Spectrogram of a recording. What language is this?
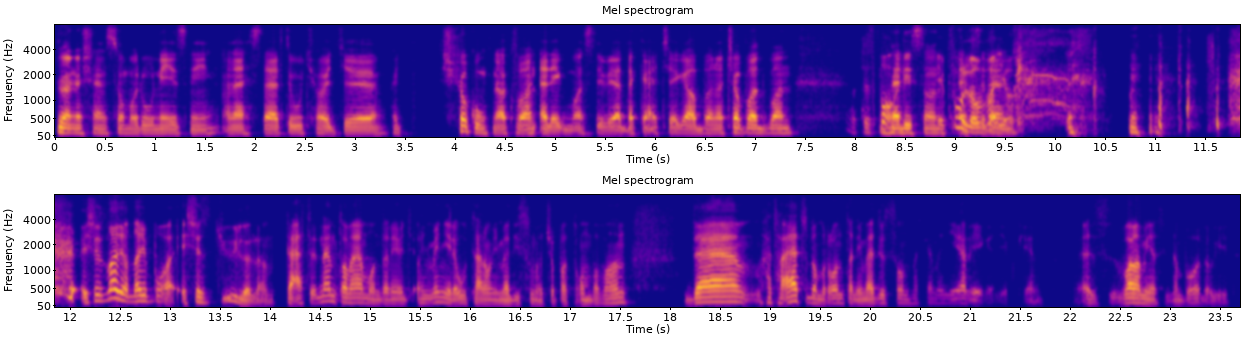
Hungarian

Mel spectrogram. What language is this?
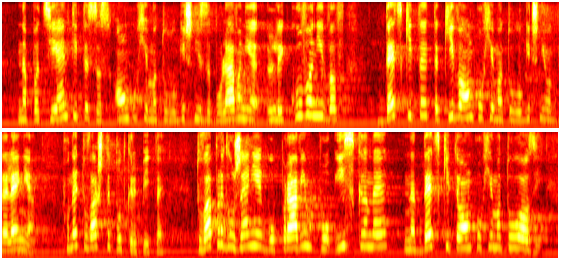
Bulgarian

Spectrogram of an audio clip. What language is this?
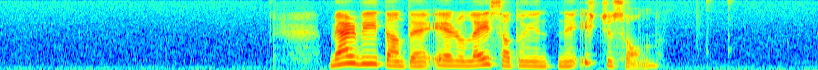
Faroese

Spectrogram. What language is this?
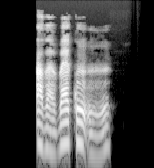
Tepeuxila Cuicatec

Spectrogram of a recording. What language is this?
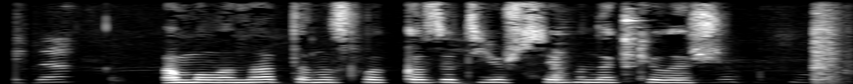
Mari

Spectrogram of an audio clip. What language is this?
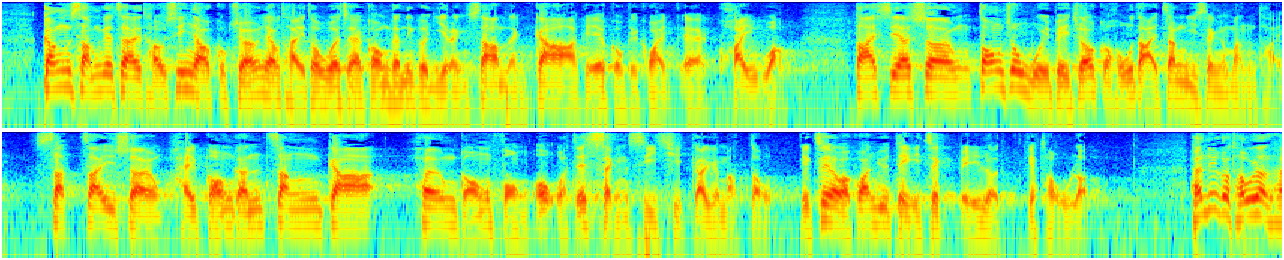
Cantonese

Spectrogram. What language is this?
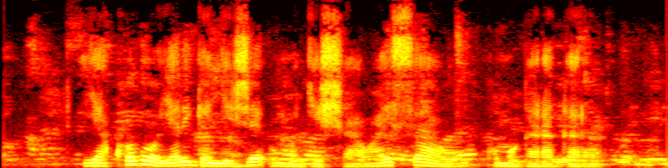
Kinyarwanda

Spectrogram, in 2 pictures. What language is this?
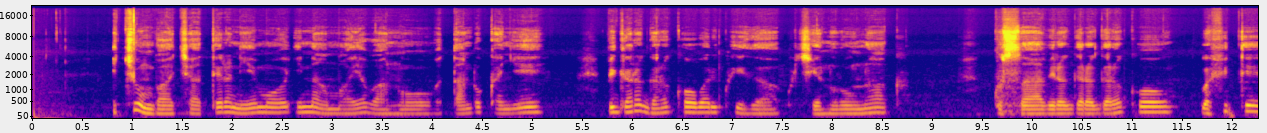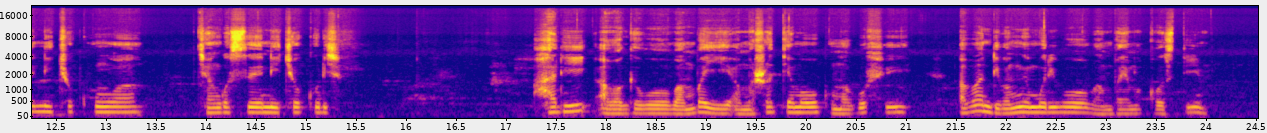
Kinyarwanda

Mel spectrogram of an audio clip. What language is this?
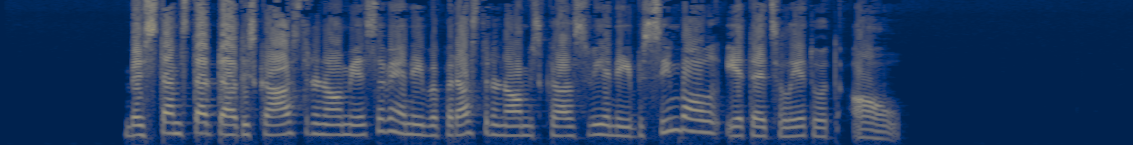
Latvian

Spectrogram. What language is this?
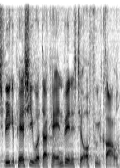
Danish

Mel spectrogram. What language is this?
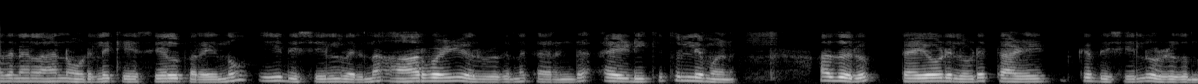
Malayalam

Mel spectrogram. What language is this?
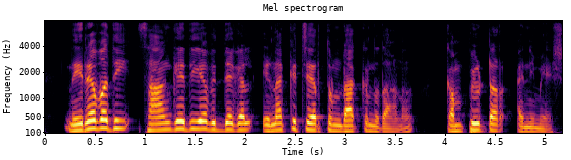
Malayalam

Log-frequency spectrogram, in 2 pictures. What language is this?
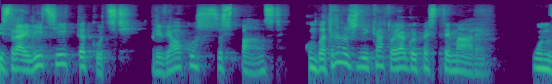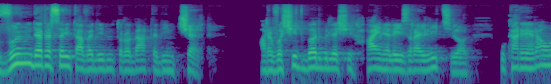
Romanian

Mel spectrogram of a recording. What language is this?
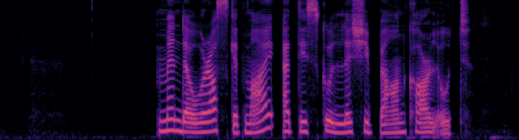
Norwegian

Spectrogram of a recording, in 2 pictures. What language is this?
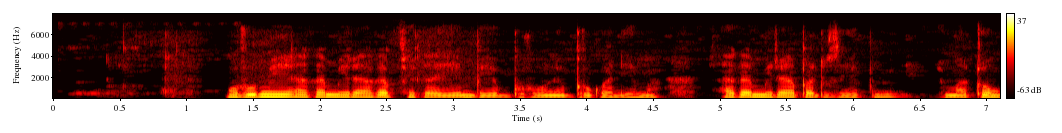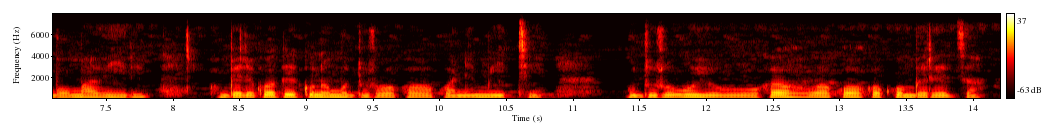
Shona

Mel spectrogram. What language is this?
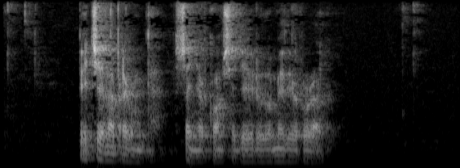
Galician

